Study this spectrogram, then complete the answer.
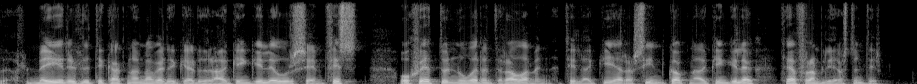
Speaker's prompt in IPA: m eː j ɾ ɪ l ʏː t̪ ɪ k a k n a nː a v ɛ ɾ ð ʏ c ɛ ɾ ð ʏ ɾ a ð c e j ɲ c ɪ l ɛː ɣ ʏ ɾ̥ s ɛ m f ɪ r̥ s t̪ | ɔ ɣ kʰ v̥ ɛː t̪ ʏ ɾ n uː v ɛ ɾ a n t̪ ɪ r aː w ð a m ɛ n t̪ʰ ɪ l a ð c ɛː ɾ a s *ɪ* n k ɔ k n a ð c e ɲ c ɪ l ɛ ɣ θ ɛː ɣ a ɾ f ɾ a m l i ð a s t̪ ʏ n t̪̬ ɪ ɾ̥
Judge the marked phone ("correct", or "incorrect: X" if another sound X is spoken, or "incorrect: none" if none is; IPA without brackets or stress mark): incorrect: i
